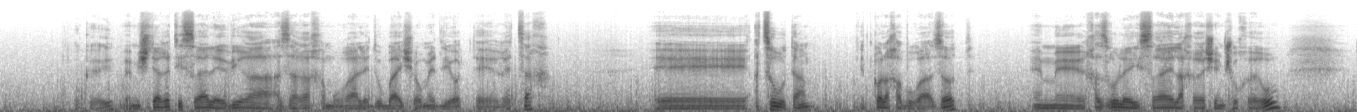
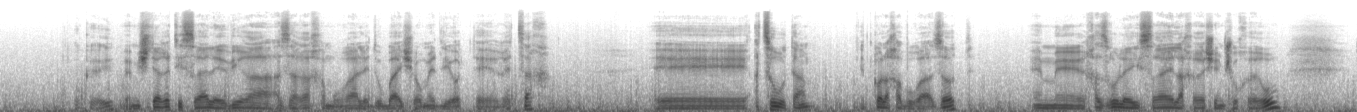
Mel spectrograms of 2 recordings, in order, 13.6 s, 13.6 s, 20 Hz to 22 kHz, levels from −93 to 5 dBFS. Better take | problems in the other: neither | wind noise on the microphone; occasional gusts; 15 dB below the speech; the same in both

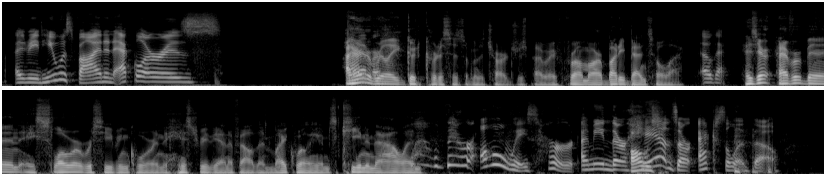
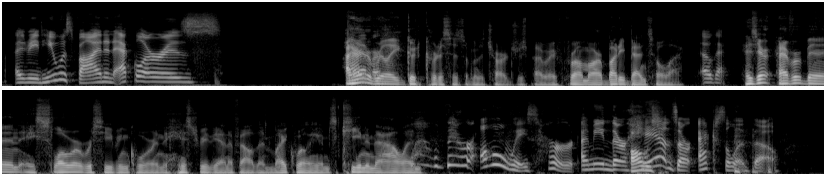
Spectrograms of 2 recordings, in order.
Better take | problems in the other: neither | none

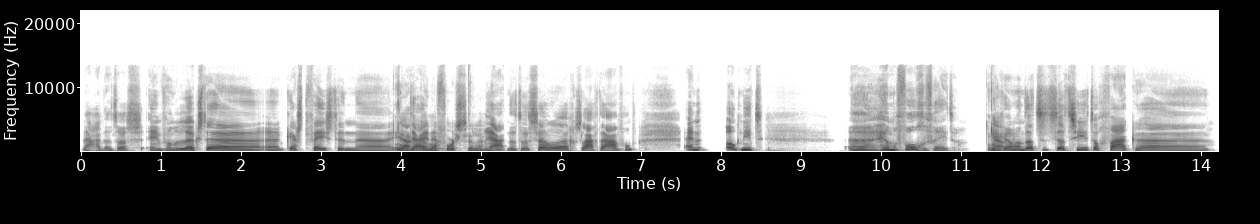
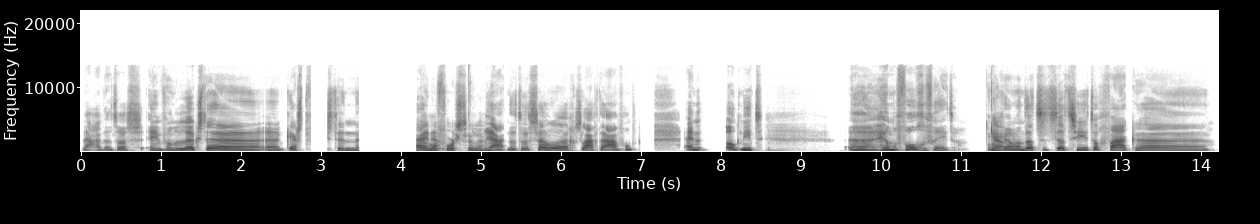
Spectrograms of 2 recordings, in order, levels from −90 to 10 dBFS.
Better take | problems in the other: first | audio cutting out; at 3 s, at 3.5 s for 0.5 s and at 7 s

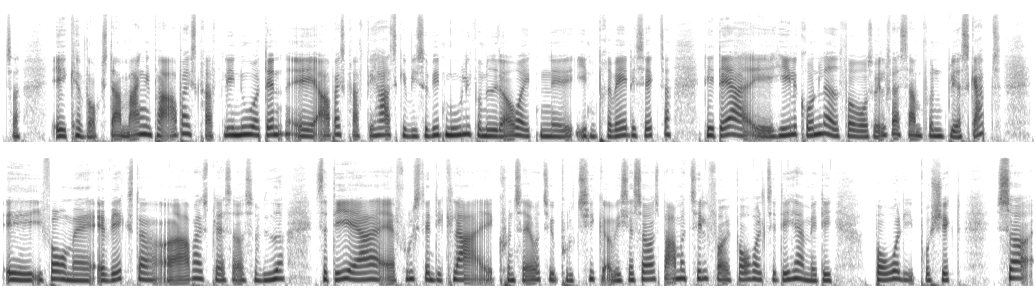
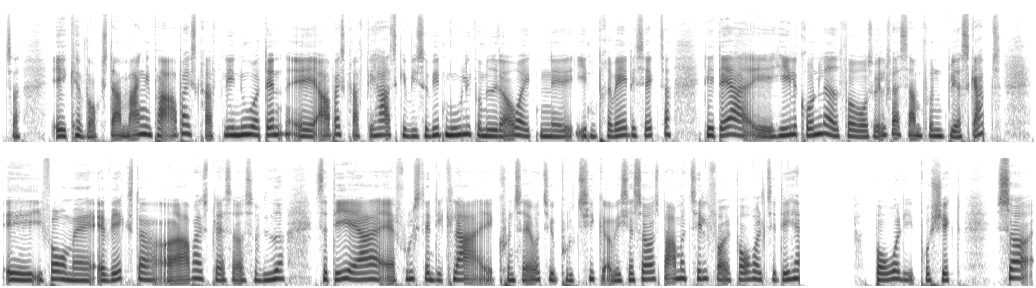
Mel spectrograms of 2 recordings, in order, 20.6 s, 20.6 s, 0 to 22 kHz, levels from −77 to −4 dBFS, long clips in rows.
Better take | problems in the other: first | audio cutting out; at 18 s for 0.5 s

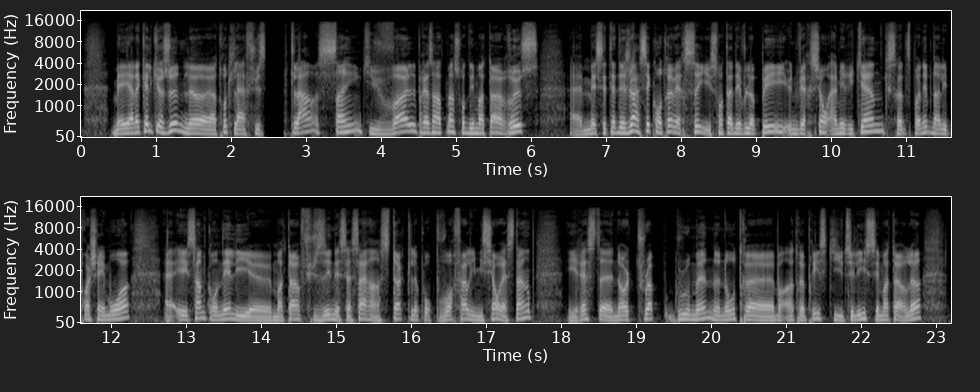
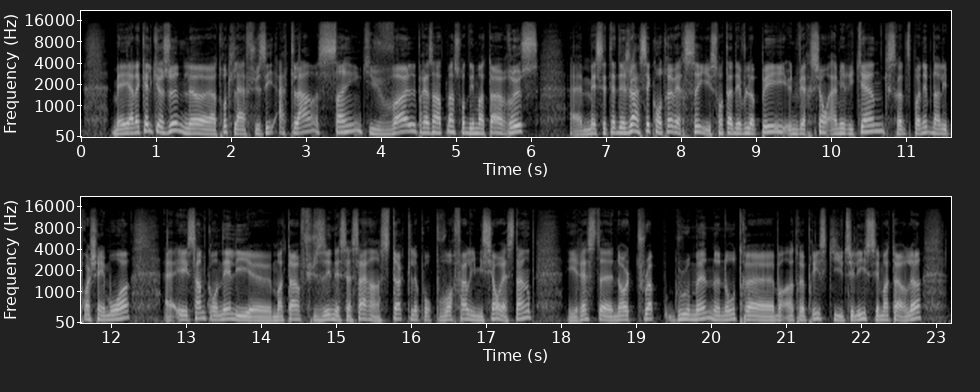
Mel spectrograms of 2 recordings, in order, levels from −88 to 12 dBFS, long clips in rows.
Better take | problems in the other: second | audio cutting out; at 2.5 s

